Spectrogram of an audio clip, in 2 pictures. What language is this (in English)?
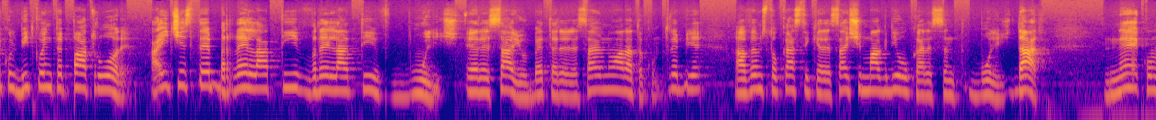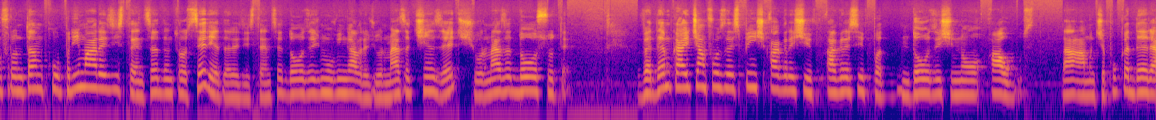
Romanian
